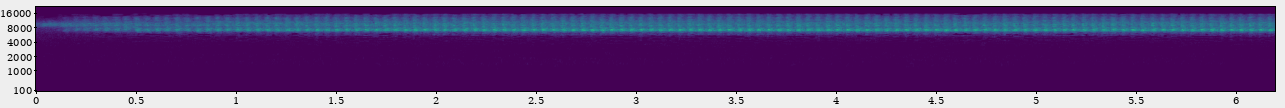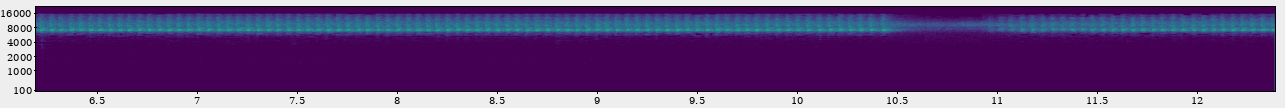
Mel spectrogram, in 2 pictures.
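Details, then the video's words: Continuous high-pitched grasshopper chirring, with no music, builds up at the start and holds a fast, even pulse of about four beats per second. There is a short silent break near the end. "Grass Hopper Sounds"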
